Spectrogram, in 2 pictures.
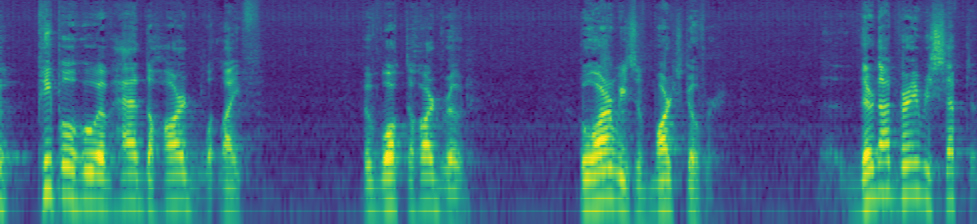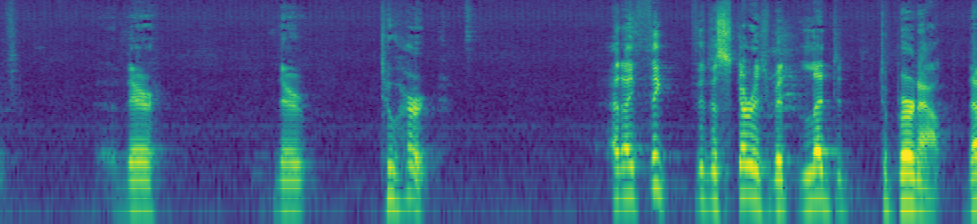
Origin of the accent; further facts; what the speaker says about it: Philadelphia, Pennsylvania, United States; Glad to be here in Little Rock. I come down from the Philadelphia area.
